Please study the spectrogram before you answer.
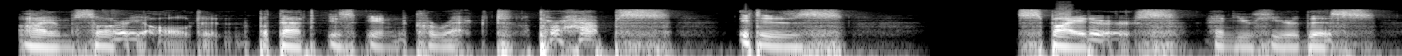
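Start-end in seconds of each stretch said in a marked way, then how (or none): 0.2-8.9 deep voice throughout. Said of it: "this deep voice all around you".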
